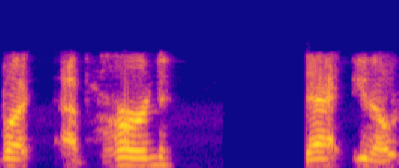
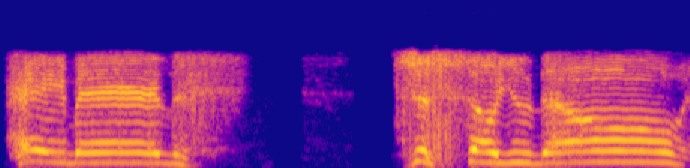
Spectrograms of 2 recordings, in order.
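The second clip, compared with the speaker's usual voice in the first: higher, slow, laid-back California surfer voice; 8 semitones higher, much slower than usual. Retold or imitated. Big stoned son in the back seat greeting the driver, higher California surfer voice. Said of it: "almost California-ish surfer guy".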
